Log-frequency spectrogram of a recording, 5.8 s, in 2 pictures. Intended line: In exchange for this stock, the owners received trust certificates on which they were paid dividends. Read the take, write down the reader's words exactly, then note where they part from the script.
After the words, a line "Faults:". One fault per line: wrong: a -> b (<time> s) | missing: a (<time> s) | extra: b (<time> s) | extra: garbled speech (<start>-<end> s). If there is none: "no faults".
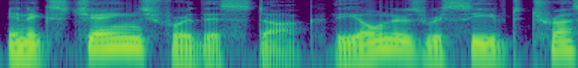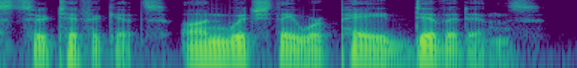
In exchange for this stock, the owners received trust certificates on which they were paid dividends.
Faults:
no faults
